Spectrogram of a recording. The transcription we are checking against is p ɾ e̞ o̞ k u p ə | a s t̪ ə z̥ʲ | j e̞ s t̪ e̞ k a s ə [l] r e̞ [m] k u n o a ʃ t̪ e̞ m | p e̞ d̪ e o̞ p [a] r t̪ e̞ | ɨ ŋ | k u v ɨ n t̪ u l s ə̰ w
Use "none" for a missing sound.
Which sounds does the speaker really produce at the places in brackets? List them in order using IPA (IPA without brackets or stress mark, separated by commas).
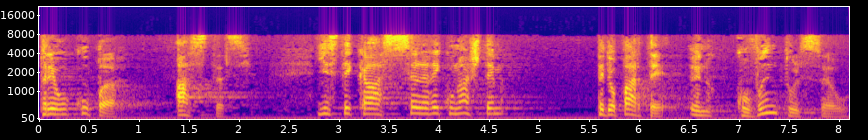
l, none, a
